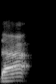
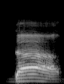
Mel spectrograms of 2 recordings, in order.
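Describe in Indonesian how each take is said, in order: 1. Vokalnya dipotong mendadak dengan hentian. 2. Vokalnya dilepas dan meluruh terbuka. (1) "ditekan-tekan belakangnya" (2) "Da harusnya dilepas suaranya"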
